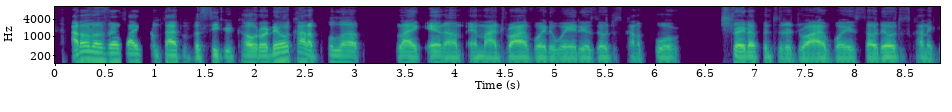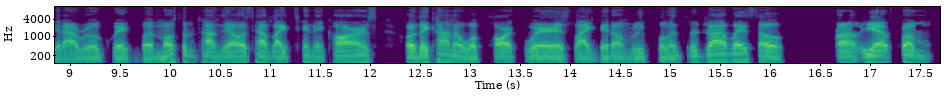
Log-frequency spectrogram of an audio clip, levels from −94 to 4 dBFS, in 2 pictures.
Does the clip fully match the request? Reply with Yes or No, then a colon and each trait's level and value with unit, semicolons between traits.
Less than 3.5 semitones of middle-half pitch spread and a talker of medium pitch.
No: average, 2.7 semitones; very low, 95 Hz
